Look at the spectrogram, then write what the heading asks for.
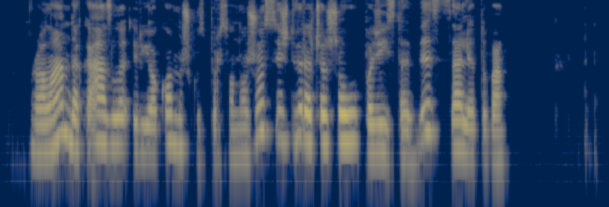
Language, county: Lithuanian, Vilnius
